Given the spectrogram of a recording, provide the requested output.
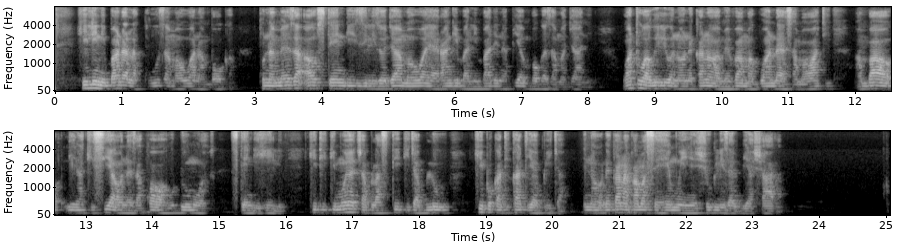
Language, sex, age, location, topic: Swahili, male, 18-24, Nairobi, finance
